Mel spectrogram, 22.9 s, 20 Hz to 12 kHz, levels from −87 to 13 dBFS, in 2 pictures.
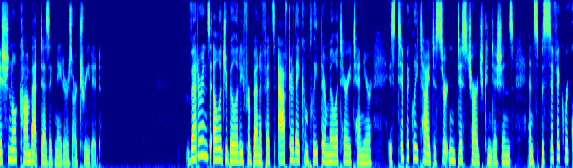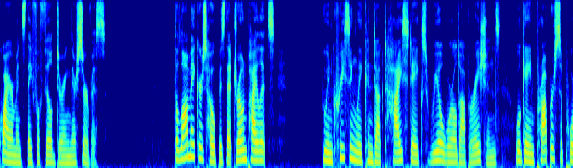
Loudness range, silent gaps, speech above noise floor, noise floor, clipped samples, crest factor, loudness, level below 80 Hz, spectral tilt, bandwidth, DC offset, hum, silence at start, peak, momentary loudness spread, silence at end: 4 LU; none; 49 dB; -77 dBFS; under 0.1%; 22 dB; -27 LUFS; -52 dBFS; -4 dB/octave; 12 kHz; under 0.1%; none; 0 s; -6 dBFS; 10 LU; 0 s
